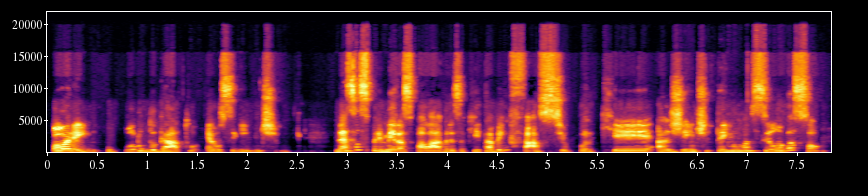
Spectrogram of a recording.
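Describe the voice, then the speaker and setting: A woman with a Brazilian Portuguese accent, teaching English grammar patiently and repeating each example slowly. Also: mid-range voice, expressive, husky. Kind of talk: explaining grammar rules.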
